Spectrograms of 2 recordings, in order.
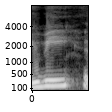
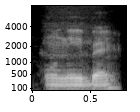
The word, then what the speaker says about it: Unibe: Like in 2014, you studied abroad at, am I saying this right? Is it UB? Is that how you say it in Dominican Republic? UB? – Oh, Unibe. – Yeah. I mispronounced some of these words. I'm sorry. – No, it's all good. That's like an abbreviation. Unibe, Universidad Iberoamericana.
